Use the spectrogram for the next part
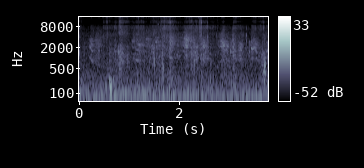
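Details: Red foxes in a sanctuary enclosure give harsh, scratchy, overlapping calls in short bursts, worked up before being fed treats hiding heartworm medicine.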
